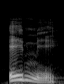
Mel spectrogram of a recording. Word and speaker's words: aimer: Aimer. Okay, remember when you combine A and I, then you get the sound E. Really open, E. Aimer.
